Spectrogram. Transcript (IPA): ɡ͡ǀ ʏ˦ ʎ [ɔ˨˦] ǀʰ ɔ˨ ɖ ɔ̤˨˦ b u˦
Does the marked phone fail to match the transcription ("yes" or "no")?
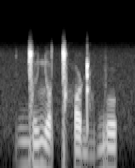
yes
